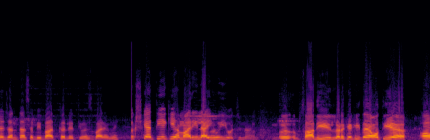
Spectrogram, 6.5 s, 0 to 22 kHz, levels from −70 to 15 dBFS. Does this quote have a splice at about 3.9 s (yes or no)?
no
